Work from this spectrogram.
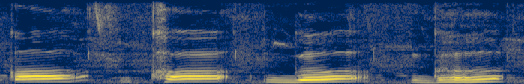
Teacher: તમે ક, ખ, ગ, ઘ આ બોલો છો ને ત્યારે હવા ઘર્ષણ અનુભવે છે.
